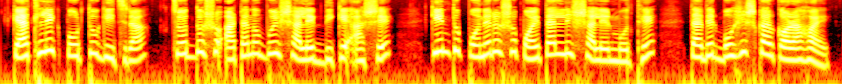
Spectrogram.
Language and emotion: Bengali, neutral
